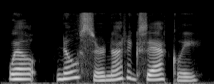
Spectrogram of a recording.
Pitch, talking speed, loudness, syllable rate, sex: 230 Hz, 140 wpm, -18 LUFS, 4.1 syllables/s, female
